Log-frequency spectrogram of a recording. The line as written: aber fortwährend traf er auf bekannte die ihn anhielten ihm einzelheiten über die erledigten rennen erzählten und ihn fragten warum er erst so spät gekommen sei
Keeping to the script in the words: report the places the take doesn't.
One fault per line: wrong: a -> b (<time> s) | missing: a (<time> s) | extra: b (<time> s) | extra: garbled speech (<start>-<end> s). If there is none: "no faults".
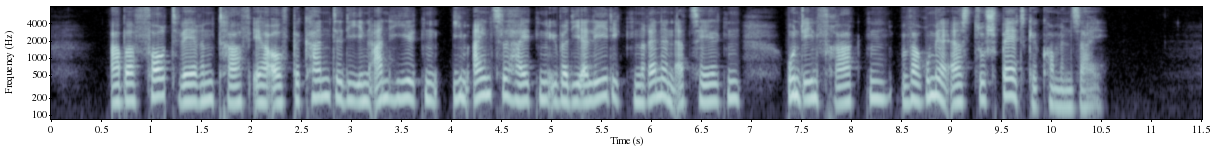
no faults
